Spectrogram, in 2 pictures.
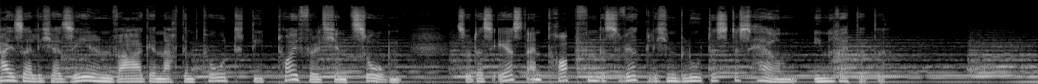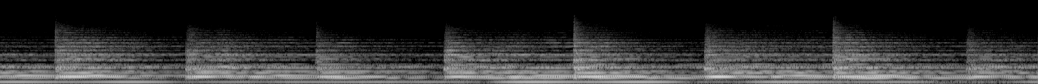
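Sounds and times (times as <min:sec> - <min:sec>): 
speech: 0:00.0 - 0:09.0
deep cathedral church bell tolling: 0:00.0 - 0:20.7.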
